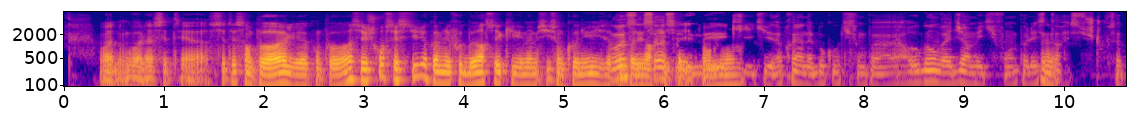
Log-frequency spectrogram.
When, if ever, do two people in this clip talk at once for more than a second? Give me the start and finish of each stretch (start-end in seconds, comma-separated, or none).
5.5-6.8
